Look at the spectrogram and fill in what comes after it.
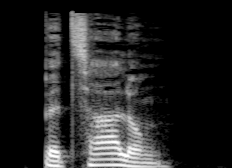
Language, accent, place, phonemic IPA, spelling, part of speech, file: German, Germany, Berlin, /bəˈt͡saːlʊŋ/, Bezahlung, noun, De-Bezahlung.ogg
- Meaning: payment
